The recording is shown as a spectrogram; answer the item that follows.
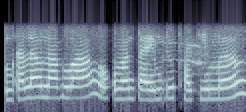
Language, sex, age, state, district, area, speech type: Assamese, female, 30-45, Assam, Lakhimpur, rural, conversation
